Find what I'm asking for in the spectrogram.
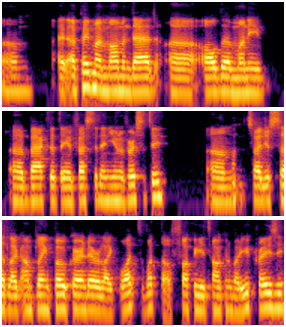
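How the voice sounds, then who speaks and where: Delivered at a fairly quick pace, the speech is monotone and flat in a Dutch accent. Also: man, medium pitch for a man. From Netherlands. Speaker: poker player and streamer. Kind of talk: interview.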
